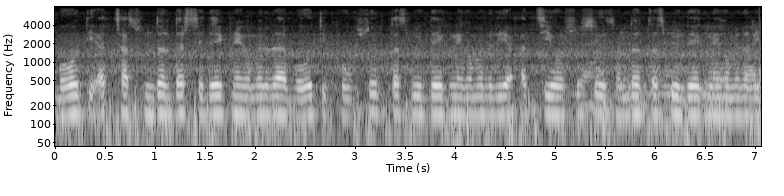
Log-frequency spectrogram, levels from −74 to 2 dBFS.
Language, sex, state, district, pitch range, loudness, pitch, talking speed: Hindi, male, Rajasthan, Bikaner, 135-145 Hz, -17 LUFS, 140 Hz, 245 wpm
